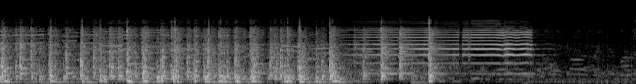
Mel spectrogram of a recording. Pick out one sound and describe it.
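A drum is beaten loudly in a fast rhythm.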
